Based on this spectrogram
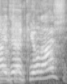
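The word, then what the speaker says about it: Hadergjonaj: So I'm just going Heider Gionaj, is that Yeah, you're not far. You're perfect, mate.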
